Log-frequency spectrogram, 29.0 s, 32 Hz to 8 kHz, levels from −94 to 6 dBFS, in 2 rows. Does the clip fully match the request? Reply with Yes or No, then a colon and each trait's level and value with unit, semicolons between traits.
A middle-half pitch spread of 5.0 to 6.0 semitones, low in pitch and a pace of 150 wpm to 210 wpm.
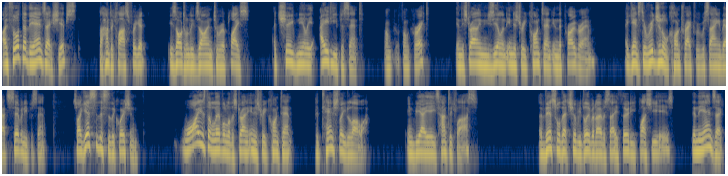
No: average, 3.7 semitones; low, 125 Hz; average, 160 wpm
